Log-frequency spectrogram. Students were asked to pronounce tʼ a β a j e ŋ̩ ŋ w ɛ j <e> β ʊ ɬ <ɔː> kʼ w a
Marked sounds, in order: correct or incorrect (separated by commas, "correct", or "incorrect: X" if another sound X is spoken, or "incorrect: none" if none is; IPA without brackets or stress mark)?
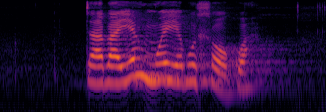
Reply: correct, correct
